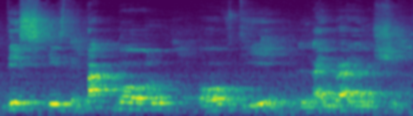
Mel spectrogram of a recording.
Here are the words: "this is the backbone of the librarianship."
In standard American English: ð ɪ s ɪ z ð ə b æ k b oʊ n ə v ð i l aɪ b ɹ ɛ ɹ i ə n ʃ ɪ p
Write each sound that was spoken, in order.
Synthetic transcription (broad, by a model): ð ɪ s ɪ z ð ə b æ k b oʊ l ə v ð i l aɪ b ɹ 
